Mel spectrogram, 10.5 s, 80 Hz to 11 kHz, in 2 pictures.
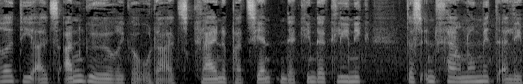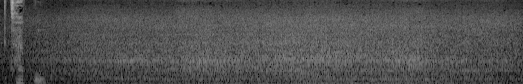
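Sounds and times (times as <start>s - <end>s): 
speech: 0.0s - 5.9s
steady roar of road traffic near a hospital: 4.9s - 10.4s.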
